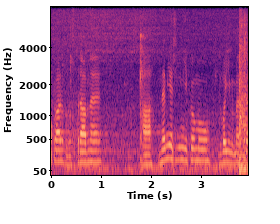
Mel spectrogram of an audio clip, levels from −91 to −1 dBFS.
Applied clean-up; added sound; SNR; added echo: none; Sliding door / Train; 5 dB; none.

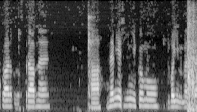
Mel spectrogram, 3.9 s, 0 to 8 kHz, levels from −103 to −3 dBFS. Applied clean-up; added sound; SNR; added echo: classical method spectral subtraction.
